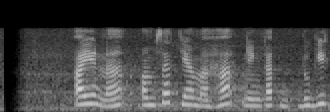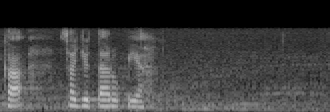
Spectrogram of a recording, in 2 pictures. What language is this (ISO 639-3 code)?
sun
